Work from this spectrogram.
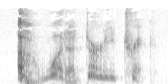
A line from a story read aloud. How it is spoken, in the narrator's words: the lady cried out, her cheeks turning red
